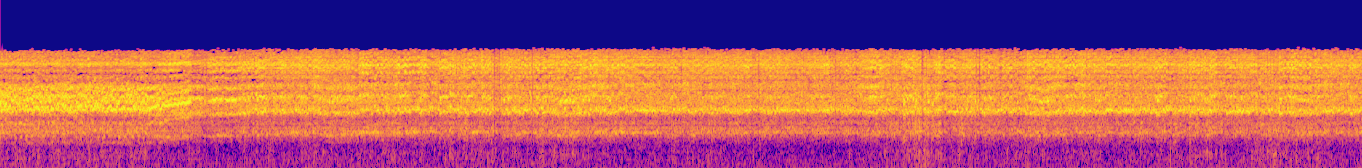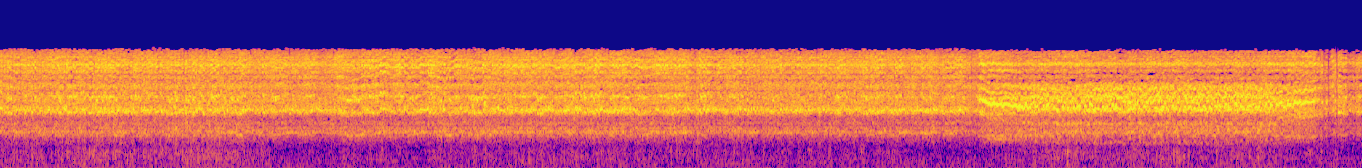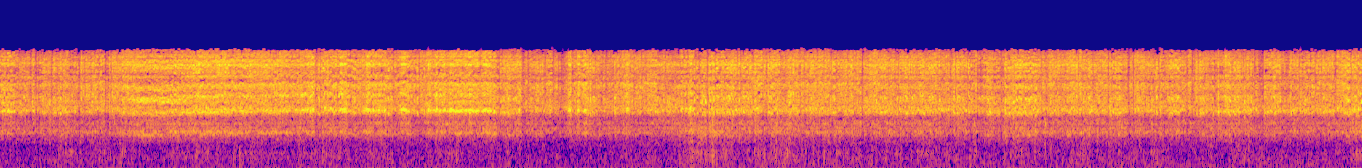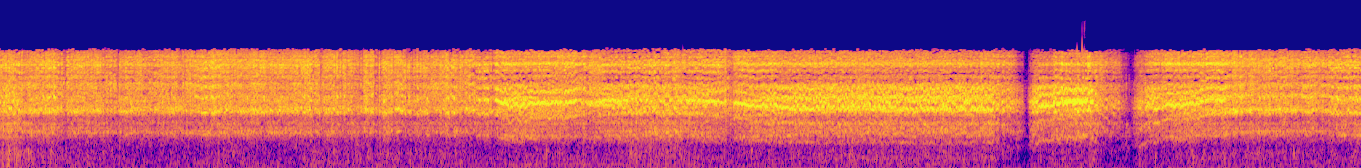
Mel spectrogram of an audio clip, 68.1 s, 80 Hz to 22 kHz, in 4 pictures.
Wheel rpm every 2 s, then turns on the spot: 200, 210, 220, 230, 230, 230, 230, 230, 230, 230, 230, 230, 230, 230, 230, 190, 200, 230, 230, 240, 230, 240, 240, 230, 230, 230, 230, 230, 230, 200, 200, 180, 120, 210.
none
